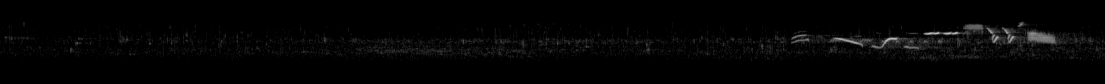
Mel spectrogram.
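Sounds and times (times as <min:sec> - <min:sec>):
Fox Sparrow (Passerella iliaca) song: 0:07.9 - 0:10.7.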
